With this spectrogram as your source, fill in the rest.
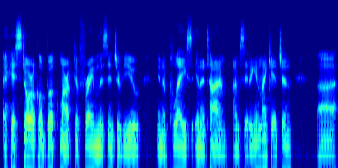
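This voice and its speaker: A man hosting a podcast interview, talking in a relaxed, chatty way from his kitchen. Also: deep voice, normal speed. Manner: relaxed, chatty, laughs easily. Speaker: podcast host. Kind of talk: casual interview chat.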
